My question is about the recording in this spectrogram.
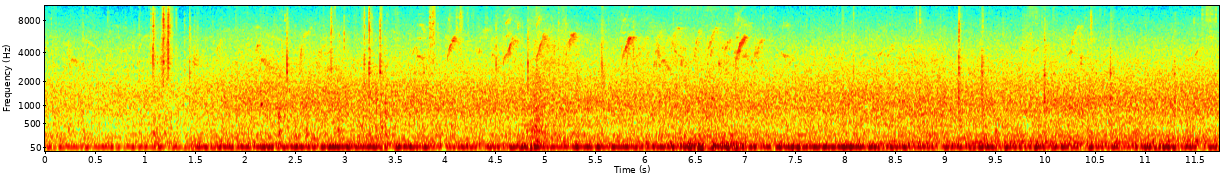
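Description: Outdoor ambience in light rain: a steady hiss over a low rumble, with scattered sharp drip-like ticks. A small bird chirps a string of short high notes between about three and seven seconds in.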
